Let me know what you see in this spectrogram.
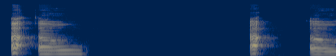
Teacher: honor honest and hour where we don't actually say the H instead of the H we're going to lead into it with something close to where the H is made using a glottal stop here in our glottis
